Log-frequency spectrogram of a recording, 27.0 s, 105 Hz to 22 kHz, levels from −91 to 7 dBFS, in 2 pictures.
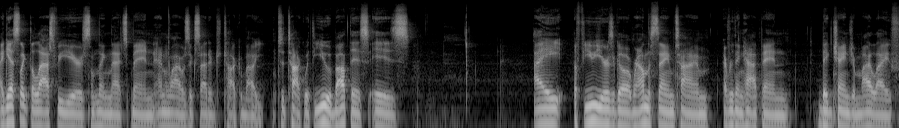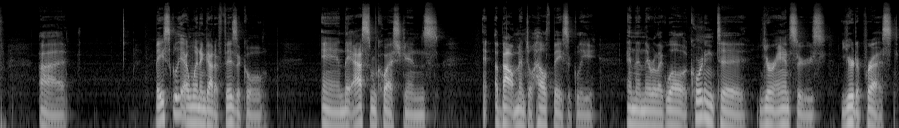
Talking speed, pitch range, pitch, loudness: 155 wpm, 95-115 Hz, 110 Hz, -28 LUFS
